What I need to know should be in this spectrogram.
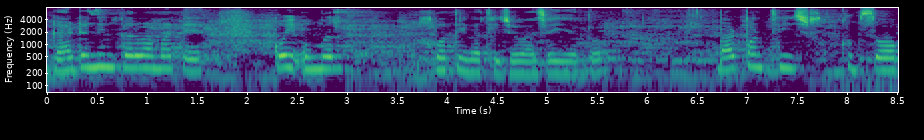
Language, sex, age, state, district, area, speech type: Gujarati, female, 18-30, Gujarat, Kutch, rural, spontaneous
